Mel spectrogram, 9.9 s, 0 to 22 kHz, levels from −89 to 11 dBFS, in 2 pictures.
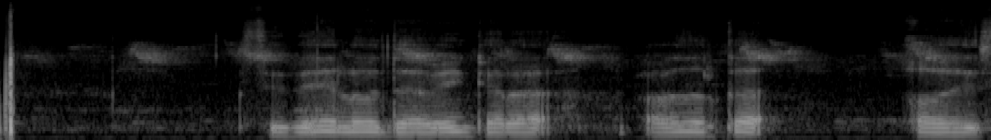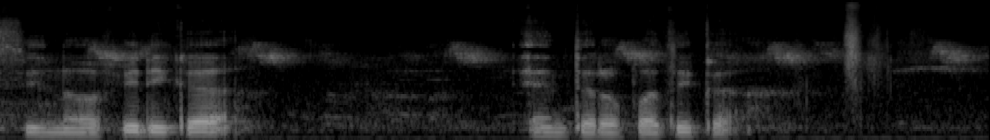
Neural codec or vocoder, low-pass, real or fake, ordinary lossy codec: vocoder, 44.1 kHz, 128 mel bands every 512 samples, BigVGAN v2; 19.8 kHz; fake; none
